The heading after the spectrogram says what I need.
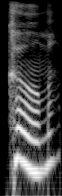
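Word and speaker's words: Koom: Immortal Spirit Vidya immortality comb pronounced like the Welsh comb denotes something of hollowness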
